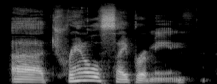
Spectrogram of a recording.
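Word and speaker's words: tranylcypromine: 10-year-long prescription of triclopamine? That's my best take on it. – I don't even know how to spell that. – Painkillers, if I remember right? – Tranylcypramine. It is an antidepressant.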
